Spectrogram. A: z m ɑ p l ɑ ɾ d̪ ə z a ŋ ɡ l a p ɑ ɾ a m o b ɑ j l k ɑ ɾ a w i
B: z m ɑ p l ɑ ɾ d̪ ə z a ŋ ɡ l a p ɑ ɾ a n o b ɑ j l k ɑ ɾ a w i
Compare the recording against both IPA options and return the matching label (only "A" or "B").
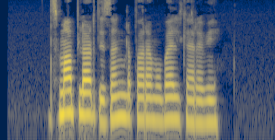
A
